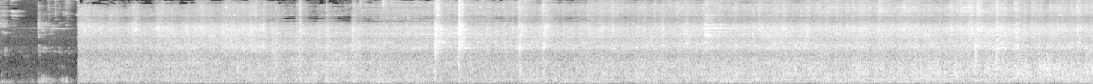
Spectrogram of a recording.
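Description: Indian Railways AC express coaches running over the track, heard from the open doorway: a steady rumble of wheels on rail with a few sharp clicks. It starts abruptly about a second in and grows slightly louder as the train picks up speed after departure.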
